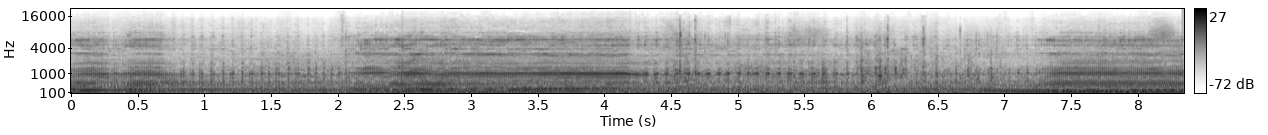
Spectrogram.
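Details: Yamaha PW50 two-stroke warming up after carburetor clean for bogging and dying at wide open throttle: buzzy engine pulls cleanly through rising and falling revs, no bogging or cutting out.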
